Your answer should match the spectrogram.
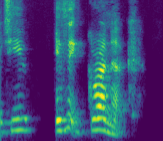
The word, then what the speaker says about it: Greenough: I didn't say to you, is it Greenough? How do you say Greenough? Greenough. Okay. Yes. So I apologize. Greenough.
